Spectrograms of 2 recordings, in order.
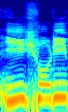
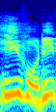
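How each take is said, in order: First: The middle syllable is said as hyo. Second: The middle syllable is said as ho. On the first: The speaker calls it wrong. "이호리가 발음이 안 돼서 이효리 공동체 뭐 이러는 분도 있더라고요" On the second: The speaker calls it right. "이게 이효리가 아니고 이 이호리 공동체"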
